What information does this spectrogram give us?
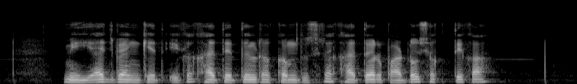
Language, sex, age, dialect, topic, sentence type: Marathi, male, 25-30, Standard Marathi, banking, question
